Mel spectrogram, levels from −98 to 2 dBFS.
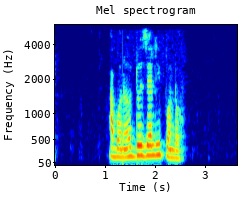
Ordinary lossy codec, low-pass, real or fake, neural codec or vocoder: AAC, 48 kbps; 5.4 kHz; real; none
